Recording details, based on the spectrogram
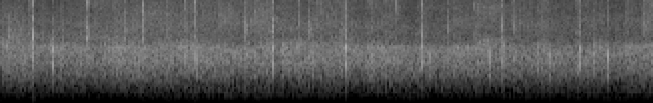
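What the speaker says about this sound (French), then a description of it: "Vous pouvez vraiment les applaudir." An event audience applauds the sound, lighting and video technical teams with steady, dense clapping, a few louder claps standing out close by, and no talk over it.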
